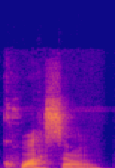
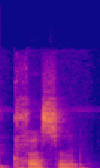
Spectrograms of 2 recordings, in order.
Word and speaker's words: croissant: But some people in America pronounce it croissant, right? Which is just not right at all. Because the real French would be croissant with the thing at the back of your throat.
